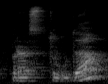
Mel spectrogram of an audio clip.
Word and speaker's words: простуда: Простуда, cold.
